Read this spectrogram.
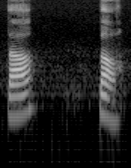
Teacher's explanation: تا پڑھتے ہوئے ہم زبان کی نوک سامنے والے دانتوں کی جڑ سے لگائیں گے تو تا ادا ہوگا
